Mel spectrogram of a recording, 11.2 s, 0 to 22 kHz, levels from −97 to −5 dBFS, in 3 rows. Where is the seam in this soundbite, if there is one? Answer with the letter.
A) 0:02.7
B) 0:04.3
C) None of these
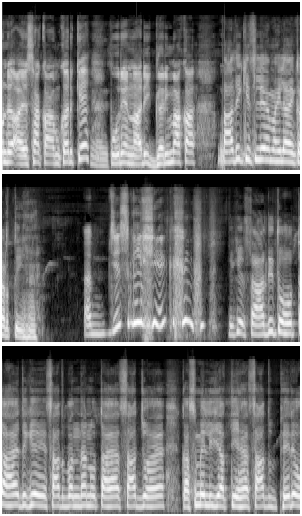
A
